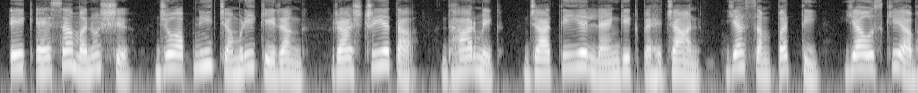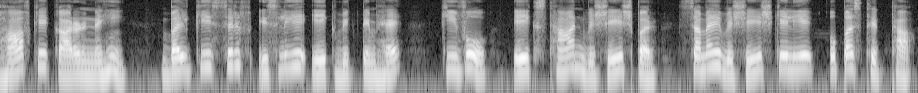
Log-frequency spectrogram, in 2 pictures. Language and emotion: Hindi, neutral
